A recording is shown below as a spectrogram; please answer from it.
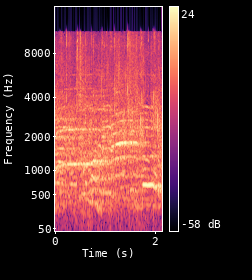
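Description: Spectators and team members at a wrestling match talking and calling out over one another, several voices at once.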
